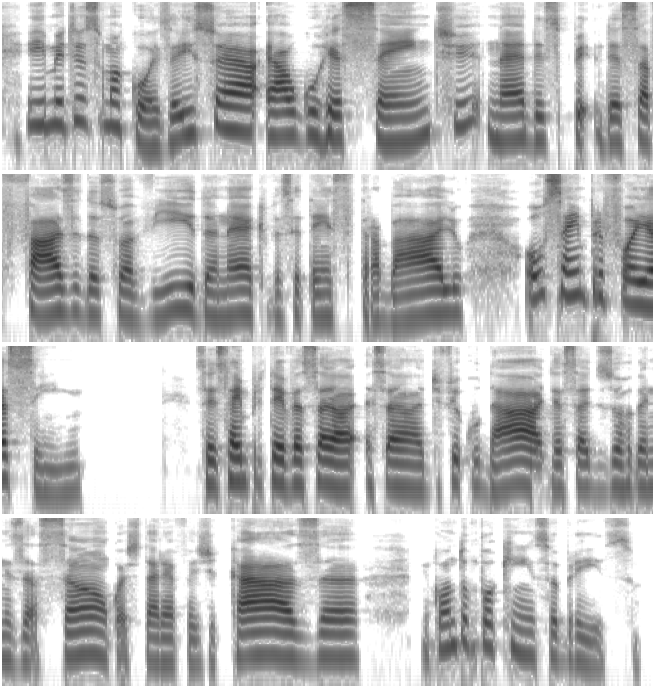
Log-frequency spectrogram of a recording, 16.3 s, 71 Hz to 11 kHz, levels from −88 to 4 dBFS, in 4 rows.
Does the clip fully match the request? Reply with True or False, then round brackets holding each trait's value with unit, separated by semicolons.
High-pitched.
False (175 Hz)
